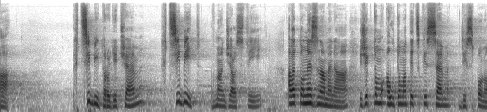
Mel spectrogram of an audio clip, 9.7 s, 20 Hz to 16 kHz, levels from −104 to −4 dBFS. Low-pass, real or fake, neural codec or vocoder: 14.4 kHz; real; none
